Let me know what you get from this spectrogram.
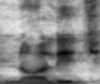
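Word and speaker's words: knowledge: For example जैसे honest एक word है, इसमें एज की साउंड प्रोनाउंस नहीं होती. इस तरह रिस्ट है, नॉलेज है.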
